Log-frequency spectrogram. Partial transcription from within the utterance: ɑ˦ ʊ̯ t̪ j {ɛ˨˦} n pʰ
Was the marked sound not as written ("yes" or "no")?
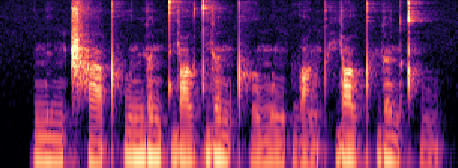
yes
